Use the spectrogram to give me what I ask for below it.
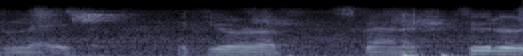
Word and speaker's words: ley: a in Spanish, like ley. So instead of ley, they will say le, where the pronunciation is ley.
